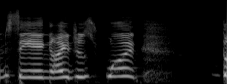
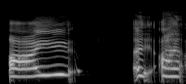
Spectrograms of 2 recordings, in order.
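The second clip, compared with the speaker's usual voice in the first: voice breaking; 2 semitones higher, 4 dB louder, much slower than usual. Real, not acted. Breaking down while venting.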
